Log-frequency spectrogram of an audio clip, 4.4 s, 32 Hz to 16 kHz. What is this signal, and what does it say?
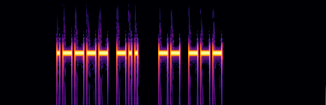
Morse code, heard as a keyed tone, about 30 wpm, 700 Hz. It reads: 1D MO
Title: Field Day Exchanges - 30wpm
